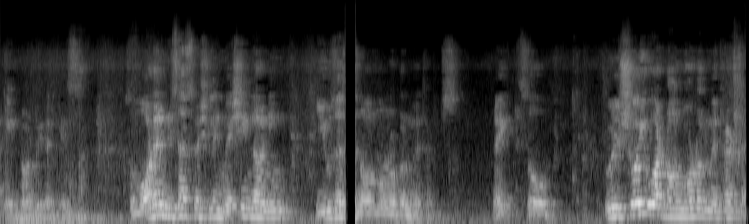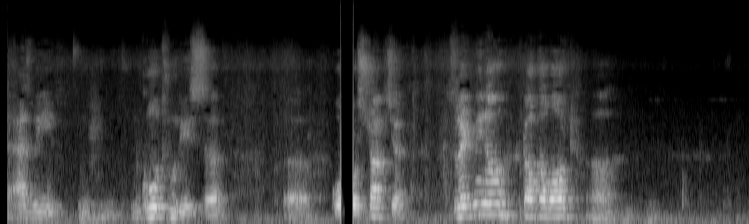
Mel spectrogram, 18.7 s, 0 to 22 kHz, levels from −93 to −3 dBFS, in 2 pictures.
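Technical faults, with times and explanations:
4.31–4.44 s, 9.32–9.45 s and 13.62–13.77 s: gap at a join of encoded pieces. Silences of about 130, 137 and 157 ms cut into continuous sound with smeared edges. Separately encoded segments were butted together untrimmed, leaving encoder start delay and final-frame padding; the sound then resumes where it stopped.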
